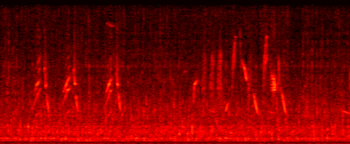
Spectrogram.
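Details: European goldfinch singing: quick, liquid twittering of bright high chirps and short slurred notes, delivered in rapid bursts over a faint steady hiss.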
